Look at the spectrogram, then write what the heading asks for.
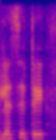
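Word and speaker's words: laïcité: French का जो secularism है उसको क्या बोला जाता है, LAICIT, लेसेटे, मतलब कुछ और लेसे आप बोल सकते हो ना, वहाँ पे हाफ ही प्रोनाउंस होते हैं वर्ड फ्रेंच में।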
